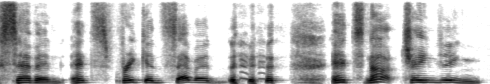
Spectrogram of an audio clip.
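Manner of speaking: exasperated patient repeating himself. Retold or imitated. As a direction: drag it out, sick of being asked. Repeated pain question, exasperated answer.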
